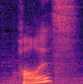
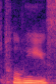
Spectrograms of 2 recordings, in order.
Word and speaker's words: police: Uh, and I was mispronouncing or putting the wrong intonation on the word police. Um, I think I was saying polace instead and they're like, "No, it's police."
